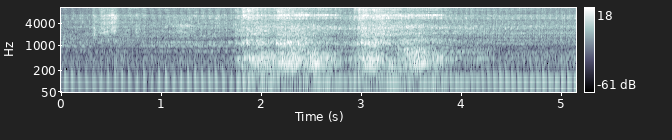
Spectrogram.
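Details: Scooter that earlier stalled as its idle dropped, after tightening a loose side screw the owner suspects is the air adjustment, running about 15 minutes: even idle and two quick throttle blips that settle straight back without dipping.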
